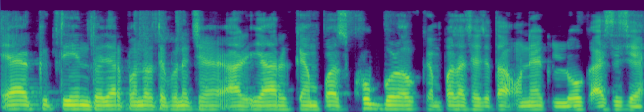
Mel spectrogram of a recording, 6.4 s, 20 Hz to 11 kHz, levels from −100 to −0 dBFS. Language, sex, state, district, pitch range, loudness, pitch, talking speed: Bengali, male, West Bengal, Malda, 110-115 Hz, -18 LUFS, 115 Hz, 175 wpm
